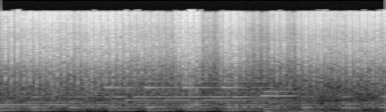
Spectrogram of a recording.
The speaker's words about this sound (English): And if that sounds more like a mechanical insect than a mini helicopter, that's the point. A biologically inspired micro drone that flaps and claps.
